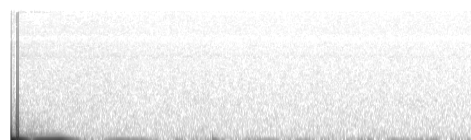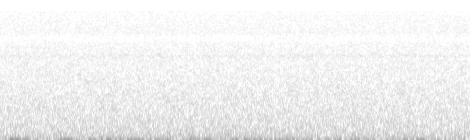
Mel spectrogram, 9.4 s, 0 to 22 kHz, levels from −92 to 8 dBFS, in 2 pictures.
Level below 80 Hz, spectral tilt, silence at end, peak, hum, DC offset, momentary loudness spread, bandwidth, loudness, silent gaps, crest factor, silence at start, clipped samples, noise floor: -42 dBFS; -6 dB/octave; 8.7 s; -12 dBFS; none; under 0.1%; 4 LU; 16 kHz; -36 LUFS; none; 24 dB; 0.1 s; under 0.1%; -66 dBFS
